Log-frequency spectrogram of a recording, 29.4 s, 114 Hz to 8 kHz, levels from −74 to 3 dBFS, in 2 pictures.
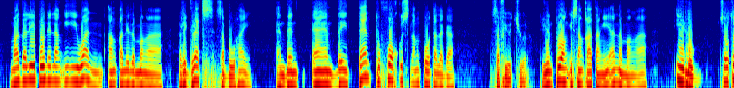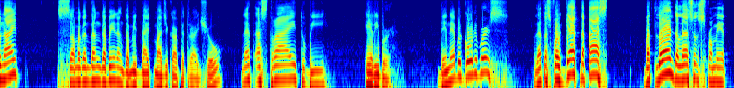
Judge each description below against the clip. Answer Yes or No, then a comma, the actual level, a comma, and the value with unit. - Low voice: Yes, low, 130 Hz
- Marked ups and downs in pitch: Yes, wide, 6.8 semitones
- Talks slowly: Yes, slow, 130 wpm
